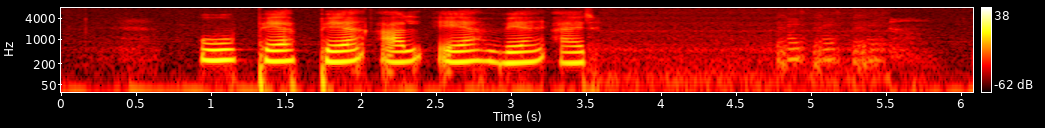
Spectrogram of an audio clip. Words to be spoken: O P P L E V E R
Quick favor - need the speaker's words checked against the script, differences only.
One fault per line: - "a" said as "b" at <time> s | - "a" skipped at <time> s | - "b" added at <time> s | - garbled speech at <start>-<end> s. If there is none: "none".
- "E" skipped at 3.2 s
